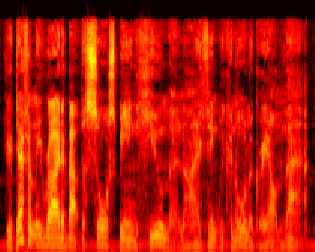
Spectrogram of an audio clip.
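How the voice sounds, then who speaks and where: A man acts out a questioning, business-minded boss in an audio drama. His voice is very creaky, over clear noise and hum. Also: medium pitch, fairly quick. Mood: questioning, businesslike. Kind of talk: audio fiction acting.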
